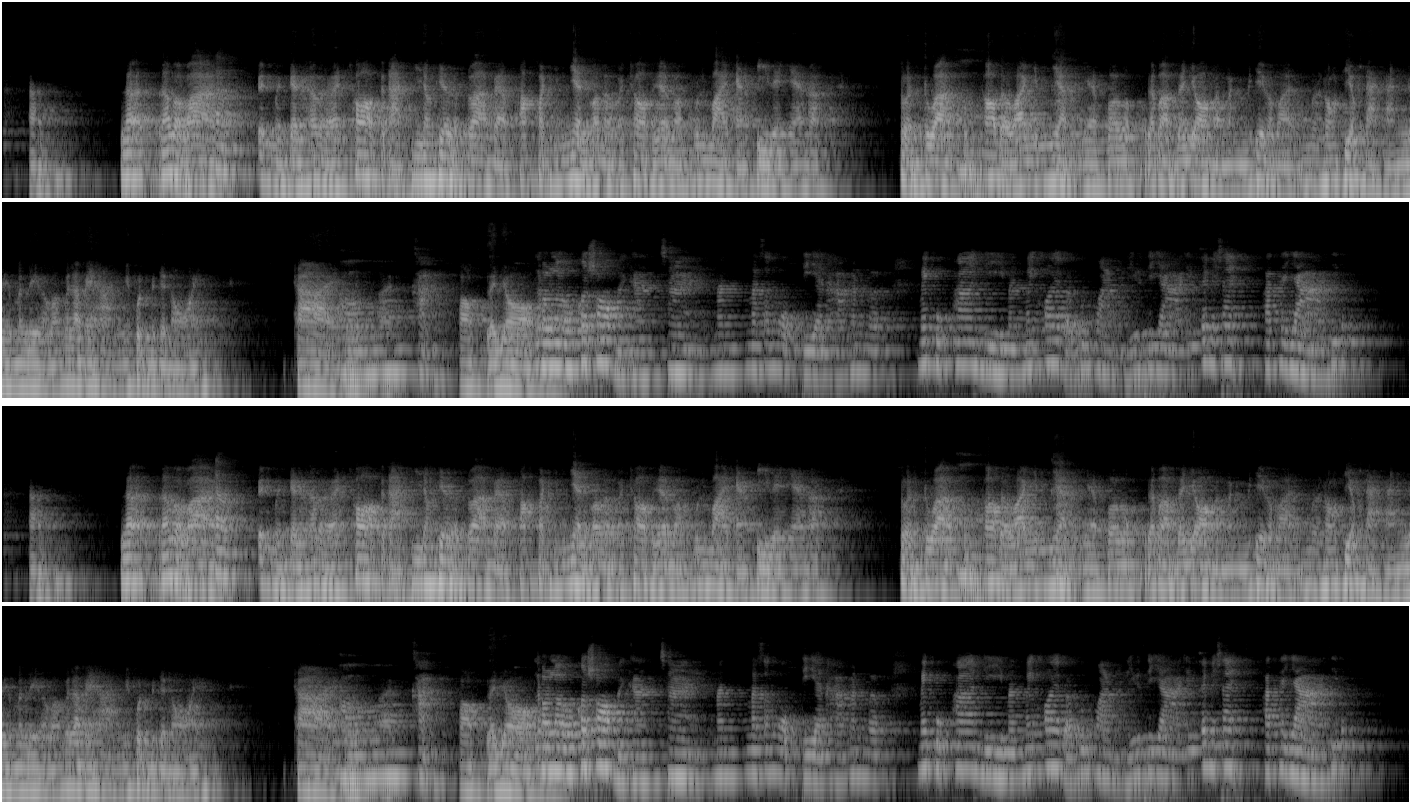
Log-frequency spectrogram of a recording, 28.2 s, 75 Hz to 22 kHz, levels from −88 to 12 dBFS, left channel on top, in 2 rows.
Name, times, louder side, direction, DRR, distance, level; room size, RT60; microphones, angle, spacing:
voice 1, 0.3-0.6 1.2-2.1 2.6-8.2 9.0-16.1 17.0-18.0 18.7-19.5, left 1 dB, 20° left, 2 dB, 1.7 m, -28 dB
voice 2, 9.5-10.0 10.5-10.6 17.4-18.4 19.4-22.8 23.2-26.4 26.7-27.5, right 1 dB, 50° right, 0 dB, 2.6 m, -33 dB
12.0 x 11.5 x 7.0 m, 0.95 s
head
